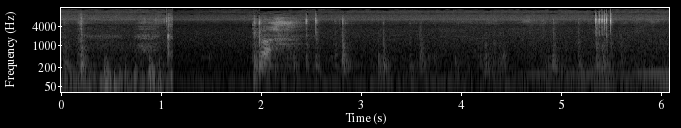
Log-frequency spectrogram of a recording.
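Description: Faint clicks and rustling from hands working the plastic clips of a car's wheel-arch liner, broken by a short groan of effort about two seconds in.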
